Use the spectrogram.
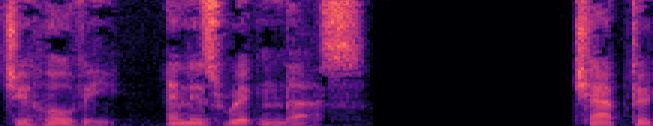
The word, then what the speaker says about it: Jehovih: Which is now pronounced Jehovih, and is written thus.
